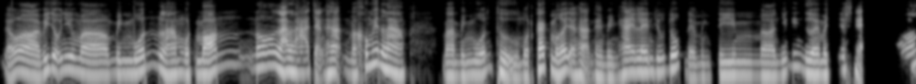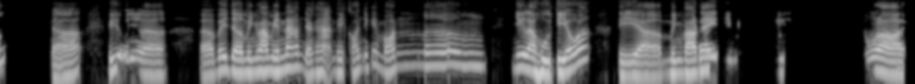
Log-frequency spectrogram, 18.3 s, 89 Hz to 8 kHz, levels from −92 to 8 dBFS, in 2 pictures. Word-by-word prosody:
Đúng 170 - -3
rồi, 155 -5 +2
ví 175 - -1
dụ 205 - +1
như 195 +1 -1
mà 150 -4 +1
mình 155 0 -4
muốn 195 +9 -1
làm 160 -5 0
1 150 0 -3
món 195 +13 +2
nó 230 +3 0
lạ 205 - +5
lạ 165 -1 +1
chẳng - - -5
hạn 165 0 -1
mà 150 - -1
không 225 - -1
biết 275 - +1
làm 170 -7 +3 0.4
mà 140 0 -2
mình 140 +1 -4
muốn 155 +7 -2
thử 160 -10 0
1 140 +5 -5
cách 205 +1 +5
mới 175 +1 +3
chẳng 145 - -1
hạn 140 - -1
thì 140 -2 -2
mình 130 0 -6
hay 165 +3 0
lên 175 0 +1
YouTube 205 +6 0
để 125 - -5
mình 130 0 -11
tìm, 145 +1 -3
ờ, 140 -1 -1
những 155 +4 -6
cái 235 - -8
người 155 -6 +3
mà 150 - +1
chia 195 - -6
sẻ - - 0 0.3
món - - -15 0.6
đó. - - -3
Đó, - - -1 0.3
ví 170 - 0
dụ 205 - +1
như 175 -4 -4
là, 145 -1 -2 0.3
ờ, 140 +2 -3
bây 190 +3 +1
giờ 175 -3 +4
mình 170 +1 0
vào 180 0 +5
miền 180 +1 +2
Nam 215 +1 +2
chẳng 145 - -2
hạn, 170 +1 -2
thì 165 - -3
có 165 +1 -7
những 210 +2 -8
cái 255 - -7
món, 235 +7 -5
ơ, 240 +2 -1 0.5
như 215 +1 +1
là 195 -3 +6
hủ 160 -2 +6
tiếu 175 +4 +5
á 310 +4 +4 0.3
thì, 145 0 -1
ờ, 135 -1 +2
mình 155 +1 -1
vào 160 0 +7
đây 185 +2 +4
thì 325 - -12 0.5
ừm. - - -8 0.8
Đúng 180 - -4
rồi. 155 -4 +6
165 Hz, 260 wpm, -22 LUFS, 150-195 Hz, 0.8 s, vào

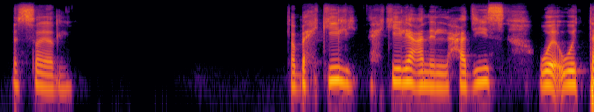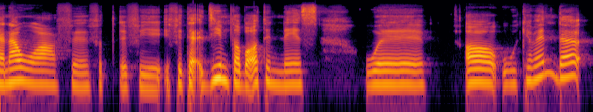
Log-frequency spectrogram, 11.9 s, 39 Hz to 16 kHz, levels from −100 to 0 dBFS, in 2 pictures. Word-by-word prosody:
الصيادلة. 150 -4 -2 2.2
طَب - - -7
احكِ - - -5
لي، 200 -3 -2
احكِ - - -10
لي 200 0 +1
عن 170 -3 0
الحديث 165 +5 -1 0.4
و 170 0 +3
والتنوّع 180 0 +3
ف 175 0 -11
في 155 -1 -8 0.2
ط - - -6
في 145 -2 -6
في 180 - -4
تقديم 220 +10 +3
طَبَقات 190 +1 +3
الناس، 175 -2 -1 0.5
و 175 +2 -1 0.9
آه 195 -1 +7
وكمان 215 - -3
ده 260 +3 +5
180 Hz, 110 wpm, -23 LUFS, 165-200 Hz, 2.2 s, آه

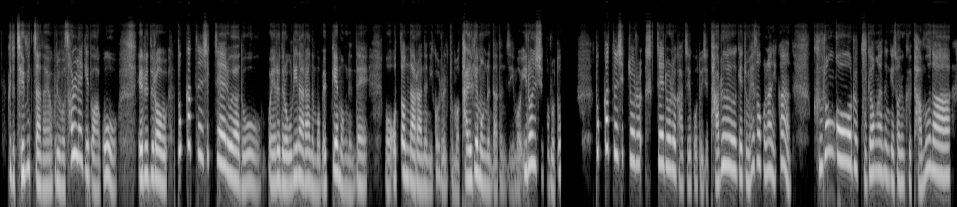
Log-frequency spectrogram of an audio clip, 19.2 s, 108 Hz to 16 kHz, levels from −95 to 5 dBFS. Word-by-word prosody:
그죠. 260 -6 -1
재밌잖아요. 195 -7 +1
그리고 190 -3 -2
설레기도 335 - +2
하고 175 +1 0 0.4
예를 225 +2 +5
들어 210 -5 +3 0.2
똑같은 430 -2 +1
식재료여도 230 - +2
뭐 195 - -2
예를 205 +2 +2
들어 190 -1 +2
우리나라는 200 -1 0
뭐 170 - -6
맵게 240 +8 +3
먹는데 180 -1 -5 0.3
뭐 175 -1 -5
어떤 225 +3 +1
나라는 185 -3 0
이거를 240 -2 -10
좀 - - -14
뭐 - - -9
달게 215 +4 +4
먹는다든지 185 -5 -6
뭐 - - -9
이런 300 +4 +3
식으로 195 -9 -8
또 245 - -3 0.7
똑같은 420 0 +1
식조료 340 -5 -2
식재료를 295 -4 +1
가지고도 190 -2 -11
이제 165 - -14
다르게 270 +2 +1
좀 210 -2 -6
해석을 295 -2 -2
하니까 265 - -2 0.5
그런 400 +9 -1
거를 330 -6 +5
구경하는 245 +2 -2
게 210 - -3
저는 195 0 -4
그 195 - -7
다문화의 230 +4 +1
230 Hz, 350 characters per minute, -23 LUFS, 190-295 Hz, 0.7 s, 예를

